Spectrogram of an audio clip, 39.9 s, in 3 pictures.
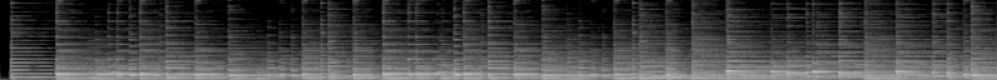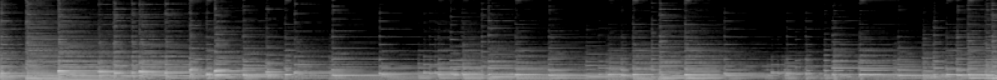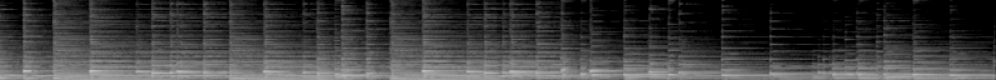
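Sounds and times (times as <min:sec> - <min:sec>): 
solo piano mazurka in B flat: 0:00.0 - 0:39.8.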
